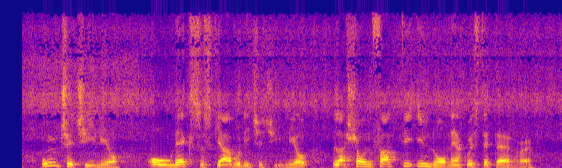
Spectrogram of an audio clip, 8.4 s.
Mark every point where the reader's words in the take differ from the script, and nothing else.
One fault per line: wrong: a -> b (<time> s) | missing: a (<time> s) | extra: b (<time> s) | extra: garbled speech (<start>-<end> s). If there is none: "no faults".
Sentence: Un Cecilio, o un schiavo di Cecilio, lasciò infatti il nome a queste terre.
extra: ex (2.6 s)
